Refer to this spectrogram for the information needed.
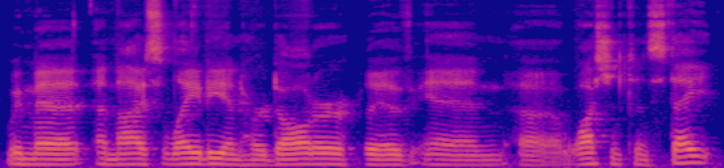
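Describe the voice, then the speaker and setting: Male vlogger, casual unscripted update, warm low-key tone, voice wearing thin. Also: a little slow, vocal fry. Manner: relaxed, rambling with restarts. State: losing his voice.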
